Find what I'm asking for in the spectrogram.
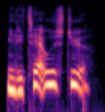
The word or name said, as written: militærudstyr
